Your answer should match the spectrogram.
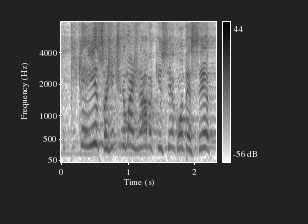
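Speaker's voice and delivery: high, hurried cry of disbelief; stunned enemy. Acted. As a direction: act out a foe caught off guard. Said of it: "Eles foram surpreendidos". (inimigo espantado, voz aguda e apressada)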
